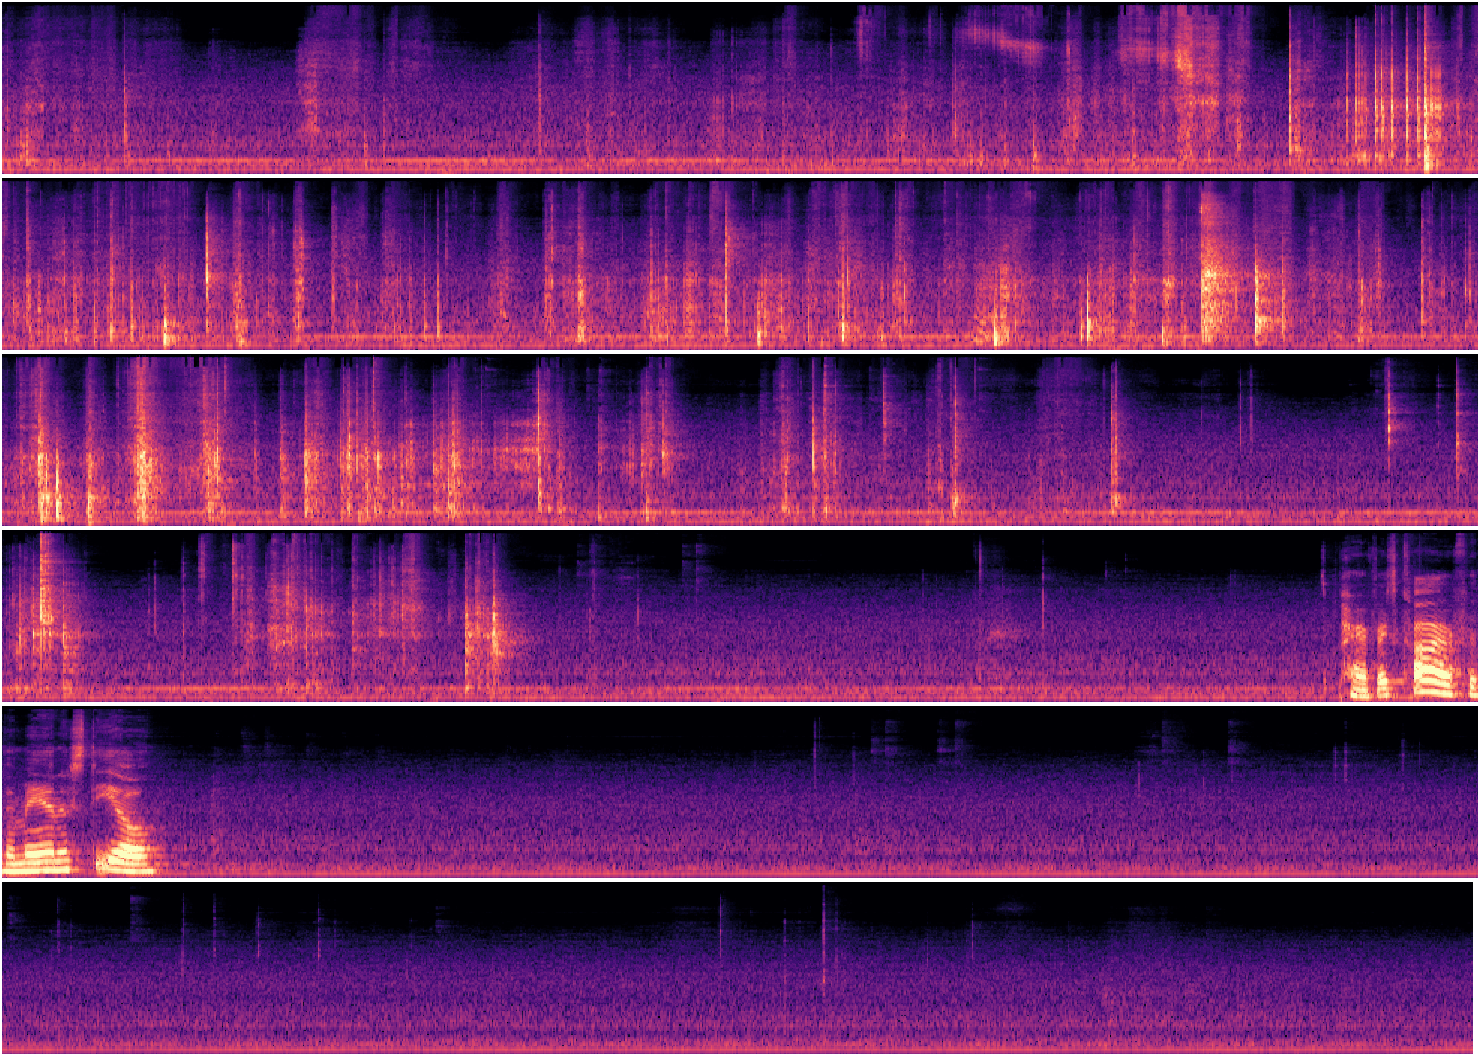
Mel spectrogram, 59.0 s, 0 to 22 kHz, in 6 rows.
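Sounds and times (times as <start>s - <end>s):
steady low hum: 0.0s - 59.0s
plastic packaging crinkling: 3.7s - 27.2s.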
